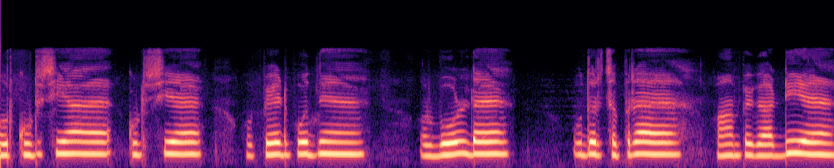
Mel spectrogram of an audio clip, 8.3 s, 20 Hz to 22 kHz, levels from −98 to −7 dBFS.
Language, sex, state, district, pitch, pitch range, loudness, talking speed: Rajasthani, male, Rajasthan, Churu, 260 Hz, 250-270 Hz, -15 LUFS, 135 wpm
